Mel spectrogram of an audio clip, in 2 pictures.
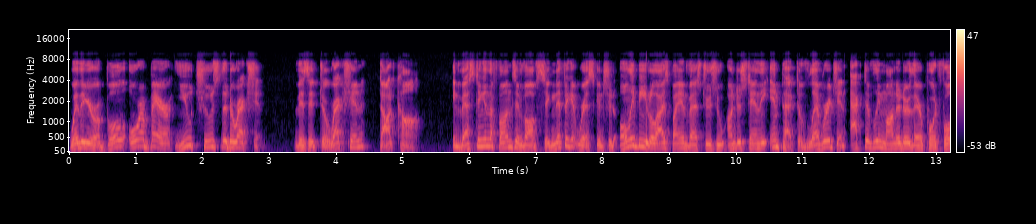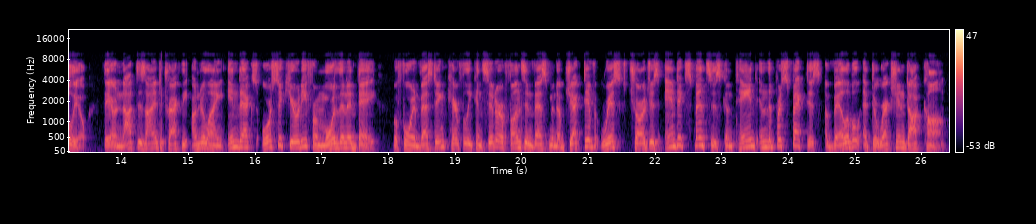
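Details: Adult male announcer; normal speech.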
